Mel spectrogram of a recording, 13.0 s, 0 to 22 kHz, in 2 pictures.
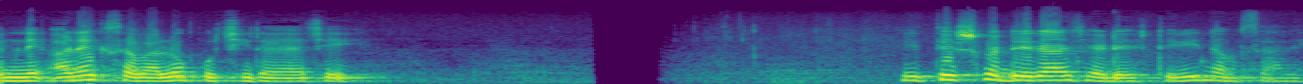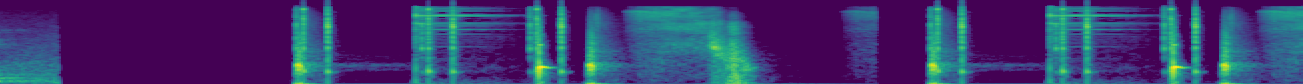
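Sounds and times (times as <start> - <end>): sharp mouse clicks: 8.0 - 9.9, 11.2 - 13.0
bell-like ding: 11.8 - 12.3.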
